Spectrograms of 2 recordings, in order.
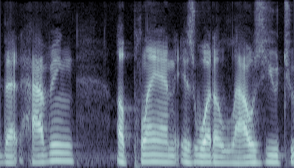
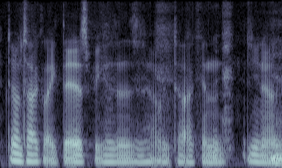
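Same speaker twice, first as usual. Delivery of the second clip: low-energy, much softer mumble; nerd voice; 3 semitones lower, 10 dB quieter than usual. Shown as a demonstration. Podcaster showing others how not to talk, nerd voice. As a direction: trail off in an underpowered nerd voice. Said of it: "avoid nerd voice".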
